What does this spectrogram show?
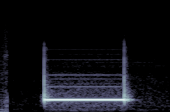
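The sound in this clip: Telephone ringback tone heard while calling: a single steady, mid-pitched tone lasting about one second, alone and fairly loud, then silence.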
